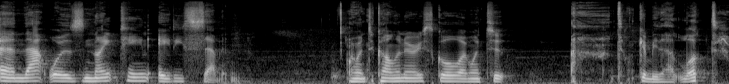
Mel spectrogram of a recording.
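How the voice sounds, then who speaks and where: A woman's very deep, low, monotone voice in an American accent, with long, frequent pauses and noticeable background noise. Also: moderate pace. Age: 60s. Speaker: chef. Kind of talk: casual chat.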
